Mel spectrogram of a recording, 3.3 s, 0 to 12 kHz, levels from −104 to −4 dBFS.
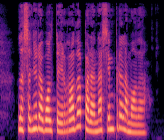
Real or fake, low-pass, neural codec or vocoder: real; 10.8 kHz; none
